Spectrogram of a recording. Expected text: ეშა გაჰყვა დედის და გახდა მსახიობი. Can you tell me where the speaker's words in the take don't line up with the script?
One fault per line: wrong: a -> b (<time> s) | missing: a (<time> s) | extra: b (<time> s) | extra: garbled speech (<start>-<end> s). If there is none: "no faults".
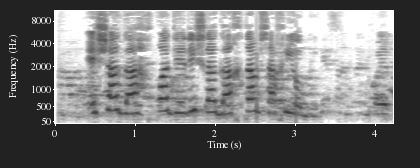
no faults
